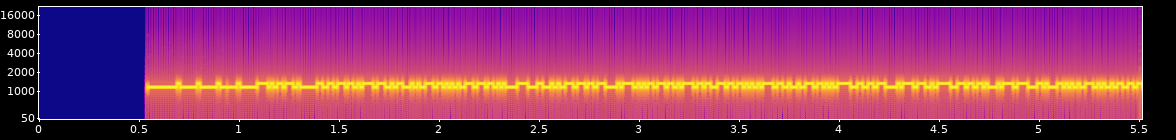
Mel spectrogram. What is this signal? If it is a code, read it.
RTTY (75 baud, 170 Hz shift), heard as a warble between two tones, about 1240 Hz centre. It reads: I ENCARA XOCA MES EL REPARTIMENT …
